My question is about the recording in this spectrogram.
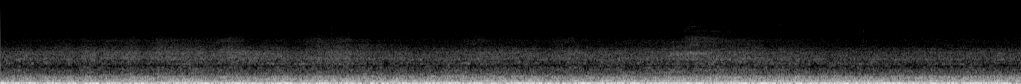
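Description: A car driving at highway speed, heard from inside the cabin: a steady low rumble of tyre and engine noise.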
